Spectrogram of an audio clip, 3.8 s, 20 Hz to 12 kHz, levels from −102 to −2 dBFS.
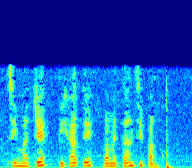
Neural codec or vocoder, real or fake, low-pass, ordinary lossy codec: none; real; 7.2 kHz; AAC, 32 kbps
